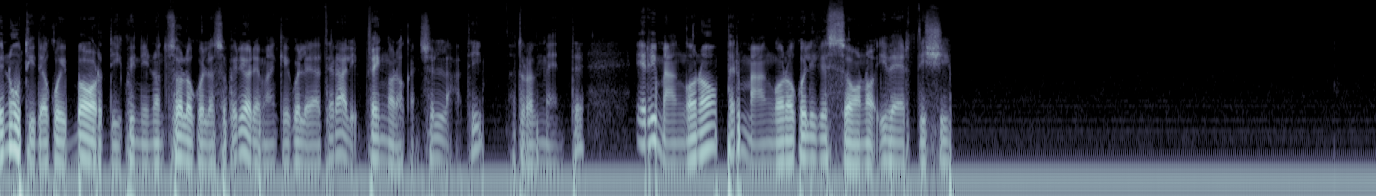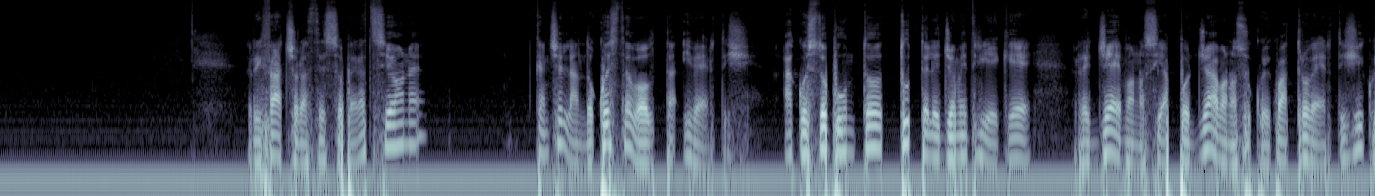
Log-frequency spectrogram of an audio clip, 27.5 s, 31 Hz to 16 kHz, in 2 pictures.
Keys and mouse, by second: 2.6-4.2 middle drag, 10.3-13.5 right drag, 13.5 ctrl+z, 13.7 click, 14.0 ctrl+z, 14.2 ctrl+z, 14.3 ctrl+z, 14.8 ctrl+z, 16.9 x, 22.3-24.2 middle drag.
